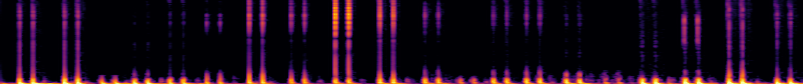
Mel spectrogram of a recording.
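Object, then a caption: Plastic fine-tooth comb. The teeth of a small blue plastic fine-tooth comb, held in the hand, are scratched and flicked with a thin plastic stick. This makes a rapid, uneven run of short, crisp clicks and ticks, often in close pairs. Each snaps sharply and stops almost at once, over a soft, low scratching bed.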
